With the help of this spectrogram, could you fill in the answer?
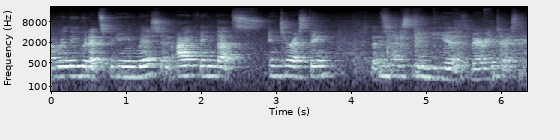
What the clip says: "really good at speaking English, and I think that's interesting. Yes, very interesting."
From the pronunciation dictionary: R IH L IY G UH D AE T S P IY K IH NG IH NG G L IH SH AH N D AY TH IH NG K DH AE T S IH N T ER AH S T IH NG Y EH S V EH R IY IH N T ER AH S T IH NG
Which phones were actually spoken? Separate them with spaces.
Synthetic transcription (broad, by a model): R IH L IY G UH D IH T S P IY K IH NG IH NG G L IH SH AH N AY TH IH NG K DH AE T S IH N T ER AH S T IH NG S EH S V EH R IY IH N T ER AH S T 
